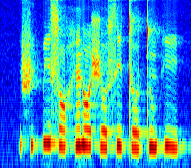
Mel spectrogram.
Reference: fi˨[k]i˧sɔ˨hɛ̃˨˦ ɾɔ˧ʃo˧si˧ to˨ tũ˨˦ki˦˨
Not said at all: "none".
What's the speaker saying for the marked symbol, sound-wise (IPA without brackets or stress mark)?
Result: k͡p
